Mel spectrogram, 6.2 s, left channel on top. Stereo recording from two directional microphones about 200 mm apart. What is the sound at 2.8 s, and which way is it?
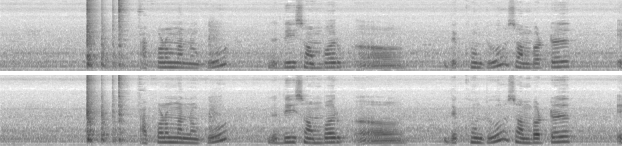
A woman's voice, 20° right (ahead or behind).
